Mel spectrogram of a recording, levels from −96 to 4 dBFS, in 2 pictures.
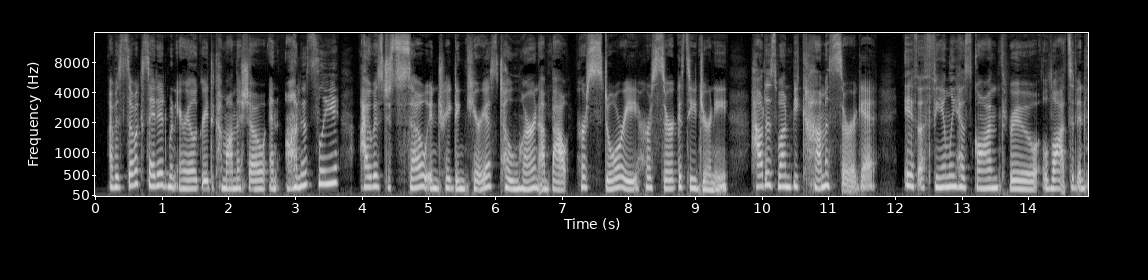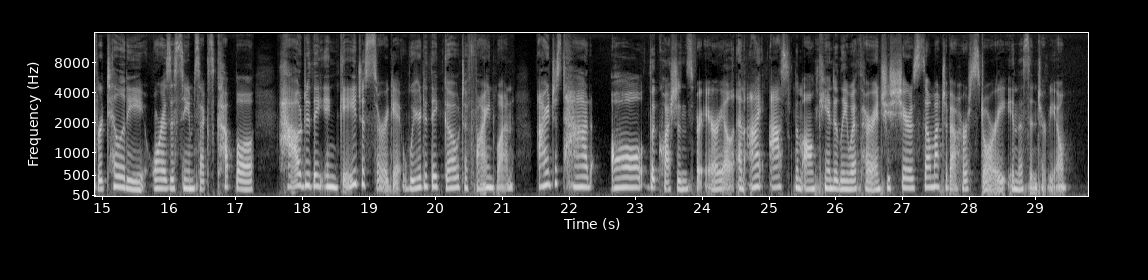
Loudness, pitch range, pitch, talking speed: -19 LUFS, 195-235 Hz, 215 Hz, 180 wpm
